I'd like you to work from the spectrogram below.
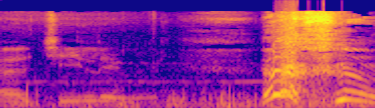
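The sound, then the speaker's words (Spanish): A loud, sudden, sharp sneeze bursts out near the end, following a short stretch of casual talk. “Salud. Ah, gracias, primito.”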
